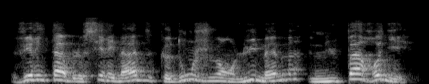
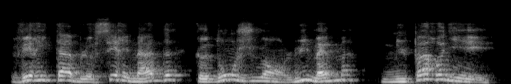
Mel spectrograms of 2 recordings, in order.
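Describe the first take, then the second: The two takes are said the same way.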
